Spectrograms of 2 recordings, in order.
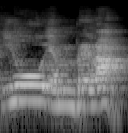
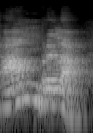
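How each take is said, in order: First: The word begins with a separate 'yoo' sound. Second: The word begins with a short 'uh' sound. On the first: The speaker calls it wrong. "এরকম বলে না ইউ এমব্রেলা" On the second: The speaker calls it right. "কিন্তু কি বলি আমব্রেলা"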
